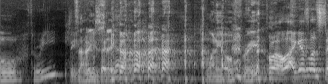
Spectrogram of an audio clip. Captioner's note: laughs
